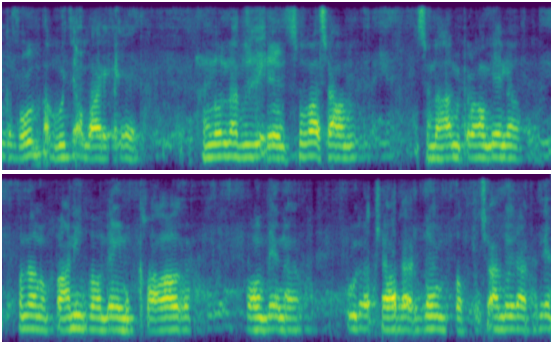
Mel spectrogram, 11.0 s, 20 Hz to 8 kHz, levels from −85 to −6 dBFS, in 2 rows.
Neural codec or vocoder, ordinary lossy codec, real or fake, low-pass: codec, 24 kHz, 1.5 kbps, HILCodec; none; fake; 7.2 kHz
